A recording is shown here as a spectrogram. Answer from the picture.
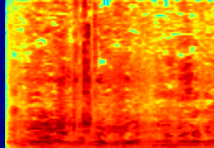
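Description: Crowd of spectators chattering and calling out, many voices overlapping.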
